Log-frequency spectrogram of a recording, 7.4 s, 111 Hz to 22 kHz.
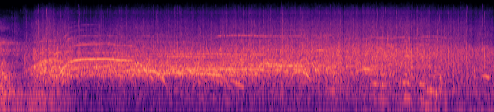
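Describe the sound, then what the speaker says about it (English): Loud, dense audience applause fills a large hall at the D23 Expo 2015 Disney Parks and Resorts presentation, sustained throughout with bright cheering whistles and crowd noise on top. "let's have one more big round of applause for our winner, Stanley"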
